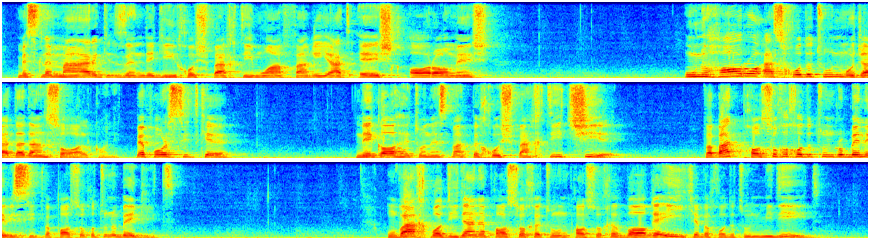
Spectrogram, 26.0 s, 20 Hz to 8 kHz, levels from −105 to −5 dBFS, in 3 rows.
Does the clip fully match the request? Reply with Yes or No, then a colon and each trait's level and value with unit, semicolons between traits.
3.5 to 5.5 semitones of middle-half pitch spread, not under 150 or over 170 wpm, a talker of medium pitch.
No: average, 3.9 semitones; slow, 95 wpm; medium, 165 Hz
